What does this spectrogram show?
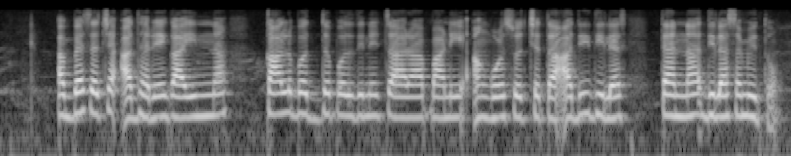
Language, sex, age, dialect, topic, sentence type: Marathi, female, 31-35, Standard Marathi, agriculture, statement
